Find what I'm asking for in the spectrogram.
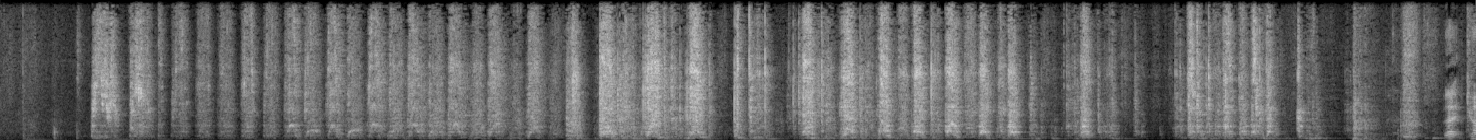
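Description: A hand hacksaw cuts through a pipe in steady back-and-forth strokes, each rasping pass loud and close, with short pauses between runs of sawing.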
